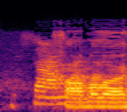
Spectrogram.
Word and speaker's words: Kamala: Which brings us back to, Kamala, about how You say it like Pamela, but with a K. It's Kamala Harris.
